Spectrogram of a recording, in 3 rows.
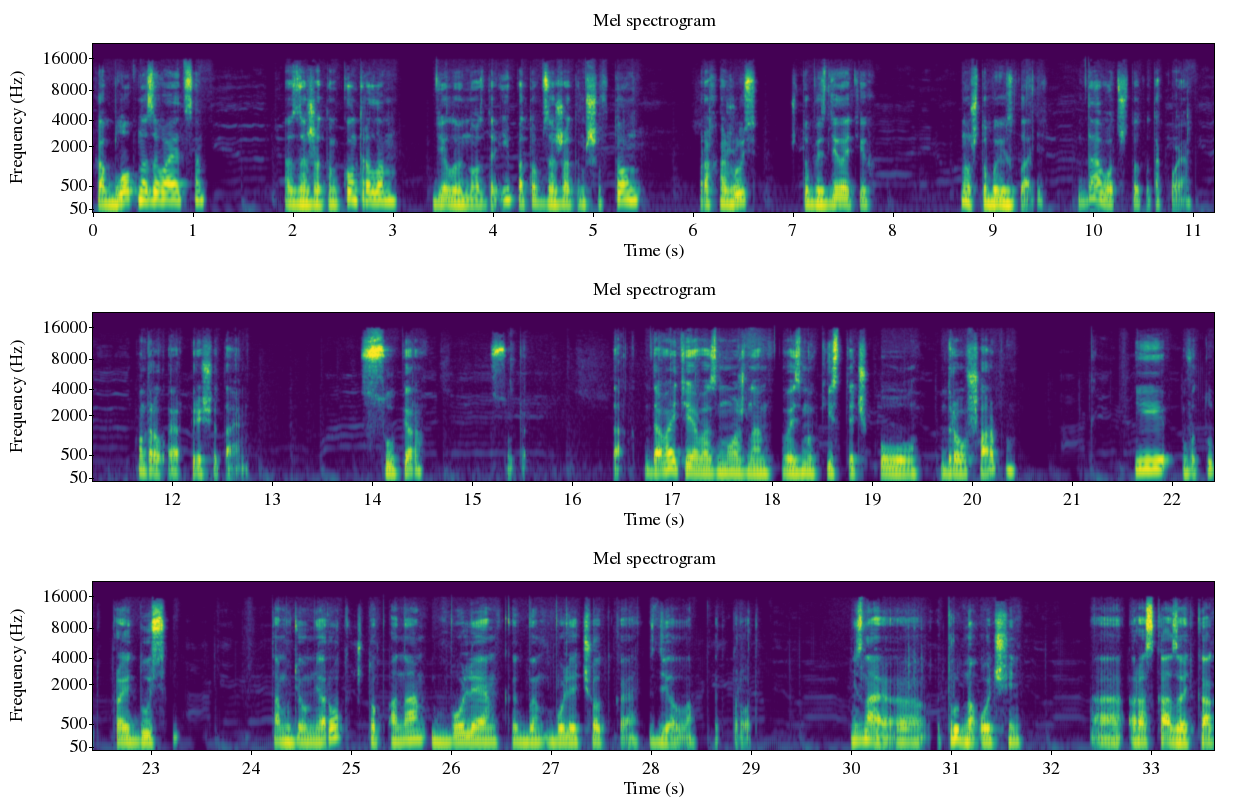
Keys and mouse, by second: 1.6-2.7 ctrl+drag, 3.2 shift+click, 3.5 shift+click, 4.4 ctrl+click, 5.5 shift+click, 6.3 ctrl+middle click, 6.5 middle click, 7.0 ctrl+middle click, 7.4 middle click, 9.4 middle click, 12.2 ctrl+r, 12.6-15.5 middle drag, 15.7 ctrl+middle click, 16.1 shift+middle click, 16.5 middle click, 17.0 shift+middle click, 17.5 ctrl+middle click, 22.1 click, 22.5 click, 22.9 click, 23.4 click, 23.8 click, 24.2 click, 24.7 click, 25.1 click, 25.9 click, 26.2 click, 26.5 click, 26.8 click, 27.2 middle click, 27.9 shift+middle click, 28.7 click, 29.0 click, 29.3 click, 29.6 click, 29.9 click, 30.5 ], 30.7 ], 31.6 click, 31.9 click, 32.2 click, 32.9 click, 33.2 click, 33.5 click.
